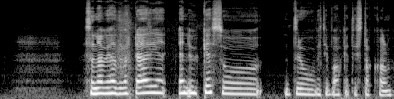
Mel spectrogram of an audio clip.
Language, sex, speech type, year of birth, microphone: Norwegian, female, spontaneous, 1982, Shure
